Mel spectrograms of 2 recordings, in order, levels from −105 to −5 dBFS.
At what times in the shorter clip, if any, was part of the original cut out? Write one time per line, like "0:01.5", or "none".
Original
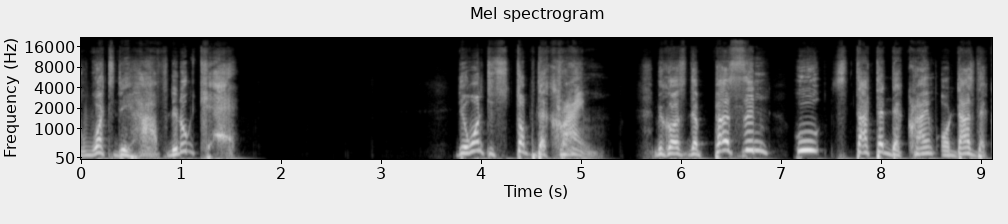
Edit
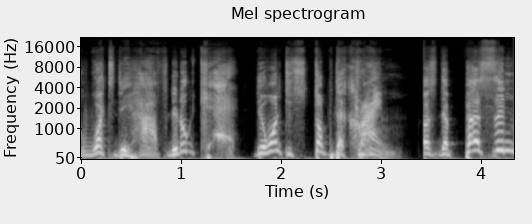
0:01.6
0:03.4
